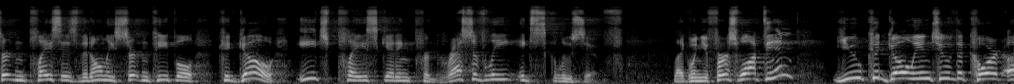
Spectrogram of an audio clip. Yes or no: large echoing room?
yes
